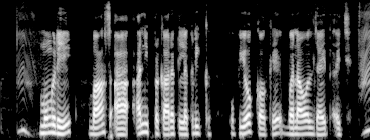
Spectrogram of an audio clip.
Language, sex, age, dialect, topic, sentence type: Maithili, male, 18-24, Southern/Standard, agriculture, statement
